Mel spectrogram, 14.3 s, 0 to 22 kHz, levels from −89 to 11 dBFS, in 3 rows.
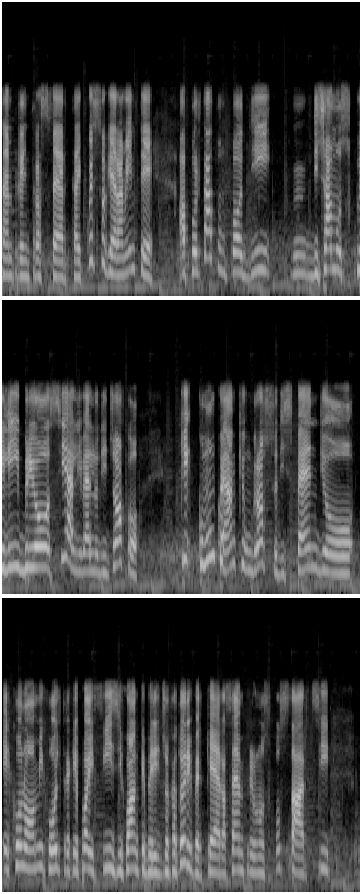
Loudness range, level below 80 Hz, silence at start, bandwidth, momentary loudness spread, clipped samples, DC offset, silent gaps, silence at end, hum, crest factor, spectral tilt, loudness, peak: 3 LU; -52 dBFS; 0 s; 8.4 kHz; 10 LU; under 0.1%; under 0.1%; none; 0.2 s; none; 20 dB; -2 dB/octave; -19 LUFS; 0 dBFS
